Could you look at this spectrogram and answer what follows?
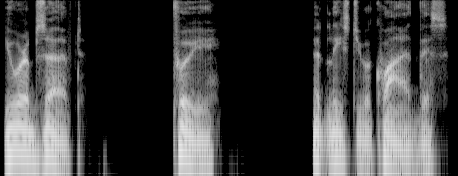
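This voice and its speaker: Guy doing a grumpy brilliant old detective, super low husky voice, clipped formal talk, audiobook style. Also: animated, slow, no echo, studio quality, full character voice. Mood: terse, grim. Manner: formal, terse, pronouncing. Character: large, brilliant, imperious older male detective, grumpy and deliberate.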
